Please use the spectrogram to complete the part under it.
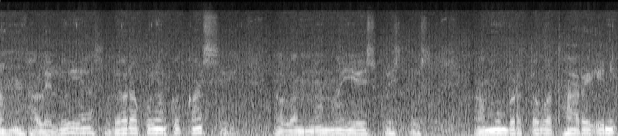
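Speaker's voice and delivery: level, flat drone with no pitch variation at all. Showing how it sounds when the speaker talks flat: flat monotone delivery. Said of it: "Coba bayangkan kalau saya ngomong datar".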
